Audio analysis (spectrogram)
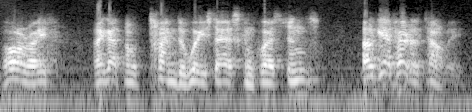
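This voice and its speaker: An actor playing a ruthless, scheming outlaw killer with menacing tough talk in an old radio western. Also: male voice, fairly high pitch, quick pace, pushed and bright, slightly rough, heavily acted, rough recording. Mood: threatening. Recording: vintage radio drama with music bed.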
